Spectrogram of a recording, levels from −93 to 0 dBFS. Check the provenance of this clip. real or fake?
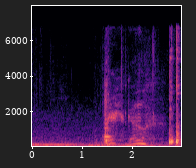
real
